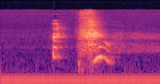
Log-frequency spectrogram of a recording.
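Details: Person who is sick: a quick inward catch of breath, then one sharp sneeze over steady background hum; sneezing while ill.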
